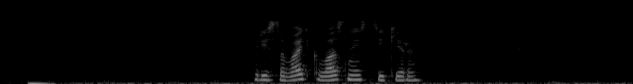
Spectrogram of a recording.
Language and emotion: Russian, neutral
